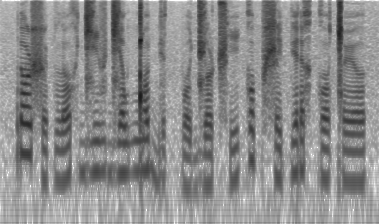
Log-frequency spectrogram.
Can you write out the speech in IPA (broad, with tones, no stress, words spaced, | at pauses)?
ɾo˥ʂø˩plo˩˧x d͡ʑi˧v d͡ʑə˧wŋ͡ǃo˧˥bʲo˩˧tpo˩ d͡ʑo˩ʈ͡ʂʰi˩˧ko˥p ʂi˧ pʲə˧˥ ɾə˧˥xko˧ǀø˧ʊ̯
